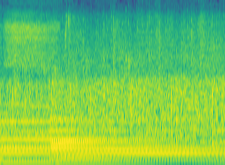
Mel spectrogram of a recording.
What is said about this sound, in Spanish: Alguien alaba el nombre del Señor. Alguien dale un aplauso a Jesús.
